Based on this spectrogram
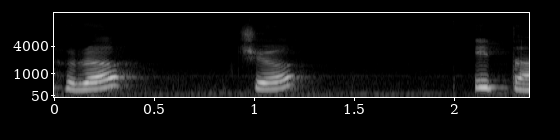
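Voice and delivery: र च इता as slow spaced syllables. Shown as a demonstration. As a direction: split into slow separate syllables. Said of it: "रचयिता होता है".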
